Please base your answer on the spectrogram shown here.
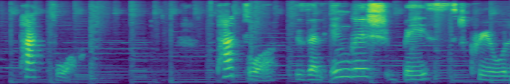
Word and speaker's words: Patois: at the dialect used in Jamaica which is pronounced Patwa Patois is an english-based Creole language with West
